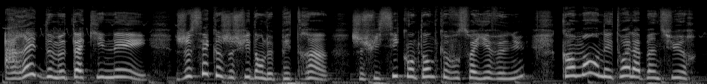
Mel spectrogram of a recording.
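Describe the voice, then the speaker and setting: A woman's voice: high-pitched, lively intonation, moderate pace, a bit bright, soft background music. A woman voicing an earnest, easily worried little girl in a French-dubbed children's educational cartoon, with a pleading, childlike delivery.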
